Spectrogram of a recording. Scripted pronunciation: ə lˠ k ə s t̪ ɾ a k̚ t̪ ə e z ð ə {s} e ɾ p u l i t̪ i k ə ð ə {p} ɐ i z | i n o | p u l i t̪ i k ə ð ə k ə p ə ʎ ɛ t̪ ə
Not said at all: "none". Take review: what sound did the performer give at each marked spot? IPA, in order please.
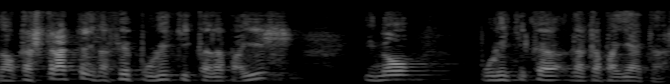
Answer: f, p

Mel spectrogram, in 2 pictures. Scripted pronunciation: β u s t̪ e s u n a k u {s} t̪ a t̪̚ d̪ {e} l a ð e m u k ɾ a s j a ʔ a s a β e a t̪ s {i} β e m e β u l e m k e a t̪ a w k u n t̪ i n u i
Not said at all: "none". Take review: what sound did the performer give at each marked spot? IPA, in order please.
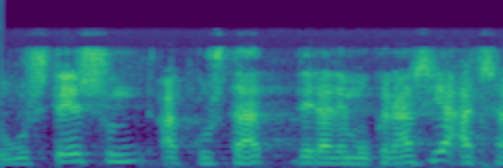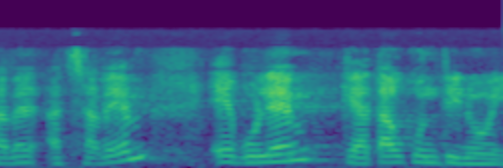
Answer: s, e, a

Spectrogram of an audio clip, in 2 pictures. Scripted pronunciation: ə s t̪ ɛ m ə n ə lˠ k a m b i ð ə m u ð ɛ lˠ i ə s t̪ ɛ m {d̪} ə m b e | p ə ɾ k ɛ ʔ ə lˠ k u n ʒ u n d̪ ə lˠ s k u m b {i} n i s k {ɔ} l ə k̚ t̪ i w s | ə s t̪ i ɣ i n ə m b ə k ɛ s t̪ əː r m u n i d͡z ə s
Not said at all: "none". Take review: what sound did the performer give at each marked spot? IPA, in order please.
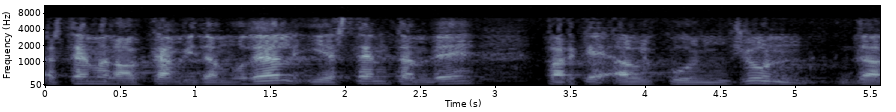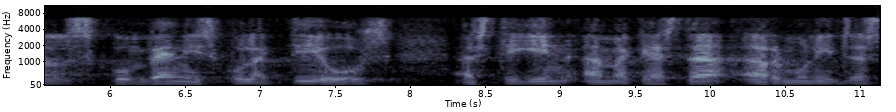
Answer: t̪, ɛ, u

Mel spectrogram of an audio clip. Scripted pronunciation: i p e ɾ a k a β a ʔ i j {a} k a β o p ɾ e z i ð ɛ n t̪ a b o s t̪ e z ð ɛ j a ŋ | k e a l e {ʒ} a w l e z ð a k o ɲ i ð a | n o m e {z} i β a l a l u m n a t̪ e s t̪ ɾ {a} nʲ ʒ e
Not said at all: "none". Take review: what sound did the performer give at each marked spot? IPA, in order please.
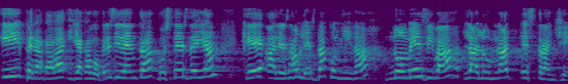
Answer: a, z, z, a

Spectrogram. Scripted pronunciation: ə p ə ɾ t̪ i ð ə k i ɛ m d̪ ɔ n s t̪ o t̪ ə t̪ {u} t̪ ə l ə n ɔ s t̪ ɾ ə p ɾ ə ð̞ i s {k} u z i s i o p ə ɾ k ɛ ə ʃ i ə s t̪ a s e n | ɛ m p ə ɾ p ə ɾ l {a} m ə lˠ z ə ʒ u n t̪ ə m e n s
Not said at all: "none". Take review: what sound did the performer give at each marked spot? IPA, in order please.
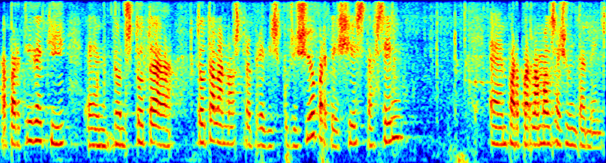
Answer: o, p, a

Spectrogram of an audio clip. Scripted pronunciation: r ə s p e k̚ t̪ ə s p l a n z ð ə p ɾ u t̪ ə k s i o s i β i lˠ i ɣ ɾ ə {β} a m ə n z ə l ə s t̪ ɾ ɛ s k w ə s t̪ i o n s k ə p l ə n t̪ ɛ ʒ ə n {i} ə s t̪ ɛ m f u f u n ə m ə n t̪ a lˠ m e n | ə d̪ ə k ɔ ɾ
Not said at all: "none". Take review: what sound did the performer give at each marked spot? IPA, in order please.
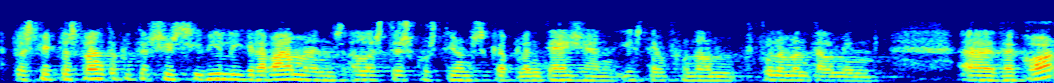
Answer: β, i

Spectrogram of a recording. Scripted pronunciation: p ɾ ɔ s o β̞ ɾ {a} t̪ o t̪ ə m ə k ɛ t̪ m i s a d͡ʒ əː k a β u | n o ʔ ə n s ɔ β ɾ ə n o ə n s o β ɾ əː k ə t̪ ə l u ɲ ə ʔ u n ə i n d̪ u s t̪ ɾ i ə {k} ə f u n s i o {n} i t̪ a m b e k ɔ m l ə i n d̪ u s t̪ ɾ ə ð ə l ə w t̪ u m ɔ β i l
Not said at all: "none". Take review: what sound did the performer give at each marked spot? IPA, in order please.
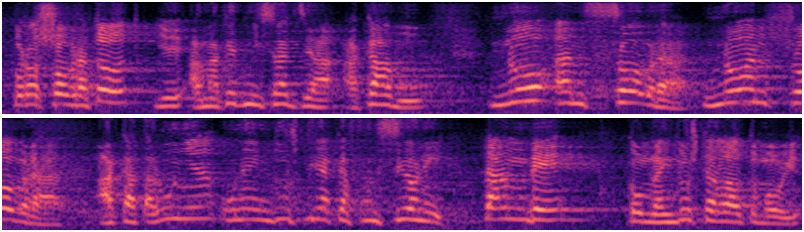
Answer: ə, k, n

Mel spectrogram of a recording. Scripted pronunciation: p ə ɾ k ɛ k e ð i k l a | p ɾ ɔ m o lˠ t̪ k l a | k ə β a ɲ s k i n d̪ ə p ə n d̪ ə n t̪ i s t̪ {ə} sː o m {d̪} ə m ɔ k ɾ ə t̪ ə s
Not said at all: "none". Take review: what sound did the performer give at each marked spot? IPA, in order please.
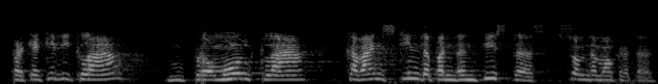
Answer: ə, d̪

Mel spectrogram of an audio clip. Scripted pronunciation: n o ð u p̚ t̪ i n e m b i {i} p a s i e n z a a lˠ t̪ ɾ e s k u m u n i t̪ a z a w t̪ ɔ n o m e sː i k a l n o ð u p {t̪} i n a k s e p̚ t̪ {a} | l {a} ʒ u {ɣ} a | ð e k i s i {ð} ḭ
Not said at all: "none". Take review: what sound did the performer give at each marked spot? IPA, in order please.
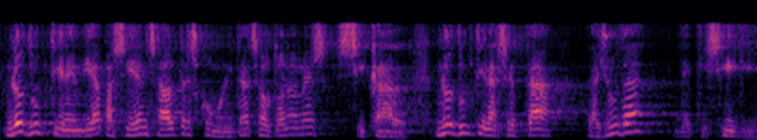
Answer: a, t̪, a, a, ð, ɣ

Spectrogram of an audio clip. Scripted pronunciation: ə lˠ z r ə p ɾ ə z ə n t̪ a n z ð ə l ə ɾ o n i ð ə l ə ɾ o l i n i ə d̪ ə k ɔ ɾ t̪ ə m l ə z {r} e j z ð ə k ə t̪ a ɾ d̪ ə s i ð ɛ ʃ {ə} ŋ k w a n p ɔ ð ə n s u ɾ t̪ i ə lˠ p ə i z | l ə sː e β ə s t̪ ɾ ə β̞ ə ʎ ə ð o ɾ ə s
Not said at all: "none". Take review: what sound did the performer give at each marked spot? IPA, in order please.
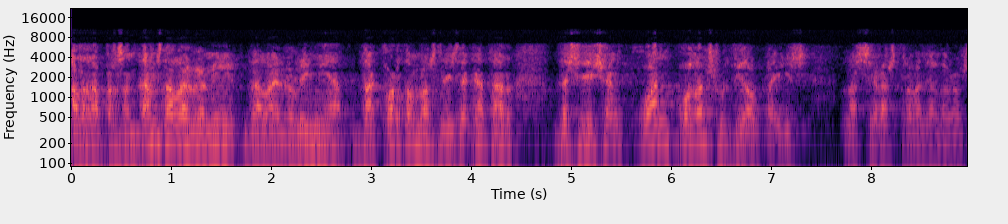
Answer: ʎ, ə

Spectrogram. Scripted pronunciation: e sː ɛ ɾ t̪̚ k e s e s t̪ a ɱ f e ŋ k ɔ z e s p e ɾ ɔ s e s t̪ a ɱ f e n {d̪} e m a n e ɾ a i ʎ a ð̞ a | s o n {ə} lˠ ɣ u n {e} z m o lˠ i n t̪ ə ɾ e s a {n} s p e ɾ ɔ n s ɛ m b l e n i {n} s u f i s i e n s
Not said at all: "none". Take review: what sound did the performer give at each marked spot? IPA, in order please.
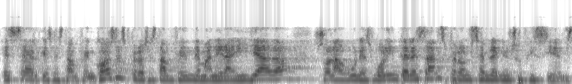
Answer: d̪, a, e, n, n

